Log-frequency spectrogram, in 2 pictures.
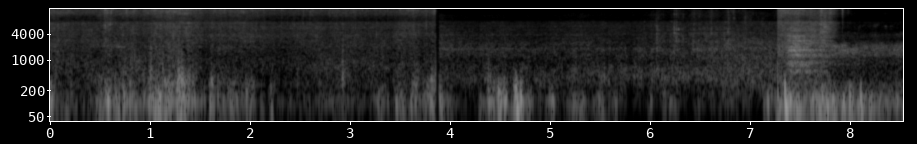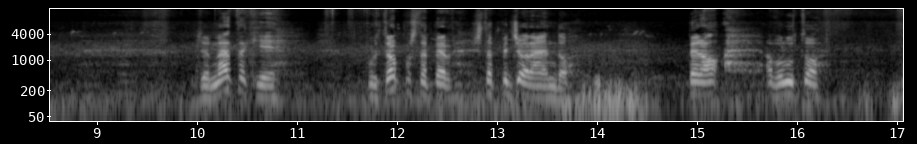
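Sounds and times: wind buffeting microphone: 0.0 - 2.4, 3.2 - 6.2, 7.1 - 10.0, 13.5 - 14.8, 16.4 - 17.0.

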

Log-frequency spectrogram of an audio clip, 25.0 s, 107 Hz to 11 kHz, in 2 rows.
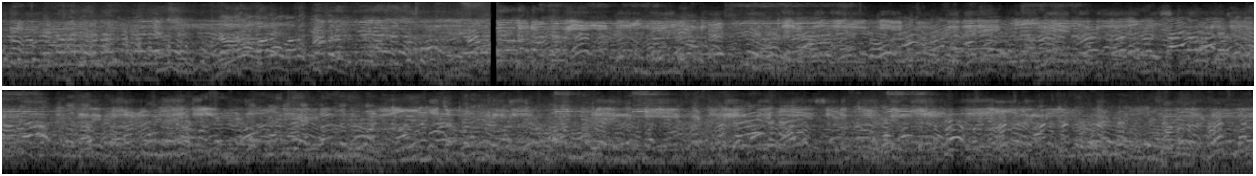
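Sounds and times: crowd chatter: 0.0 - 25.0.

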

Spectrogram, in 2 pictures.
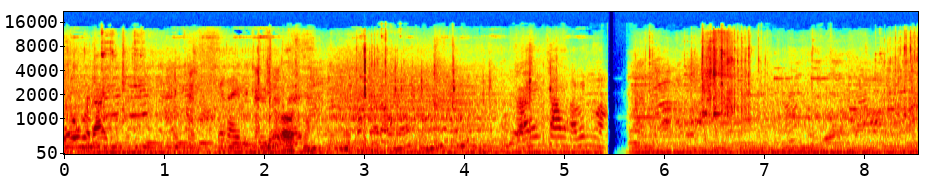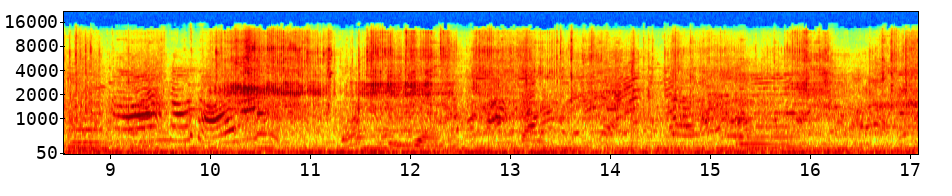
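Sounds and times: indistinct chatter of people: 0.0 - 17.0.

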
